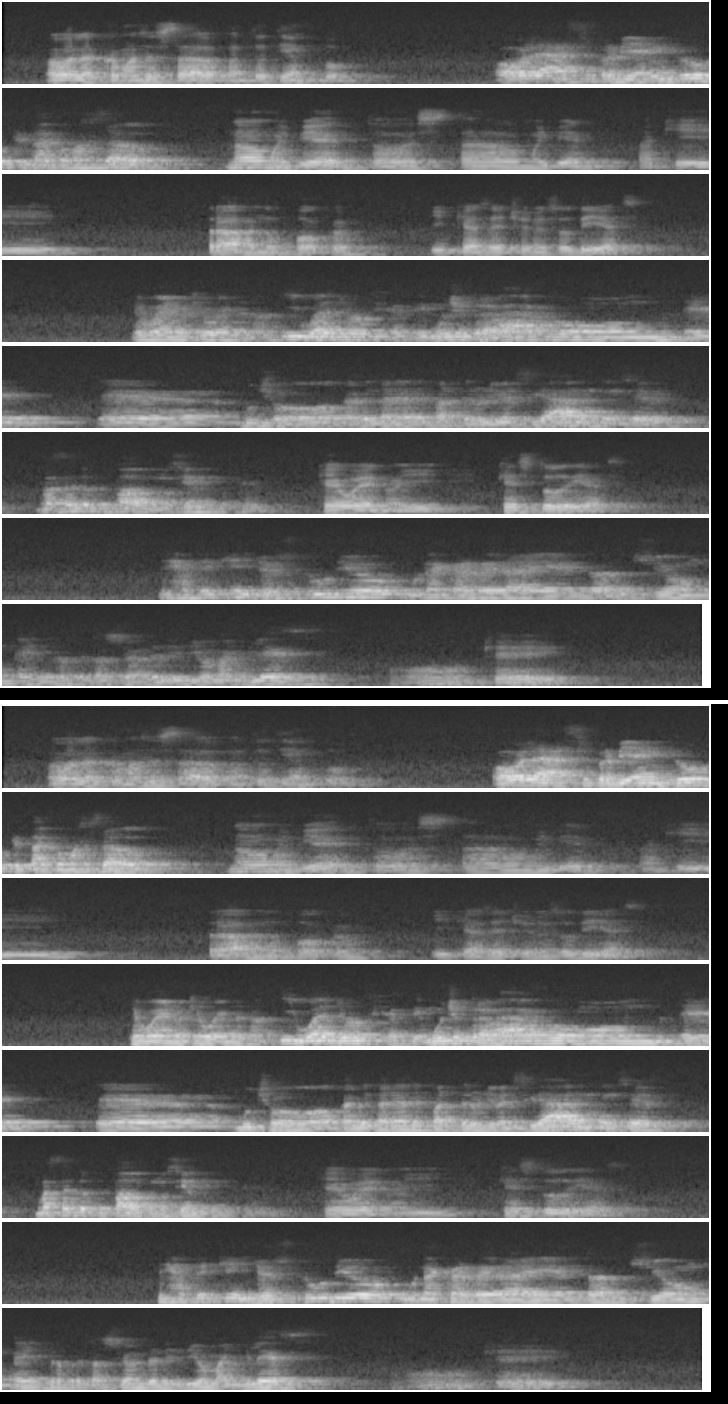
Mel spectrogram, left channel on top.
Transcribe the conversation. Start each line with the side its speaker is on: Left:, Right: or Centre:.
Left: Hola, ¿cómo has estado? ¿Cuánto tiempo?
Right: Hola, súper bien. ¿Y tú? ¿Qué tal? ¿Cómo has estado?
Left: No, muy bien, todo ha estado muy bien. Aquí trabajando un poco. ¿Y qué has hecho en estos días?
Right: Qué bueno, qué bueno. Igual yo, fíjate, mucho trabajo, eh, eh, mucho también tareas de parte de la universidad, entonces bastante ocupado, como siempre.
Left: Ok. Qué bueno, ¿y qué estudias?
Right: Fíjate que yo estudio una carrera en traducción e interpretación del idioma inglés.
Left: Oh, ok.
